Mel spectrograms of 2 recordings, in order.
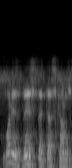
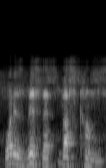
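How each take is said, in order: First: Said in the usual way. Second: Slow deliberate koan. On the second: Shown as a demonstration. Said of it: "What is that which thus comes?".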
